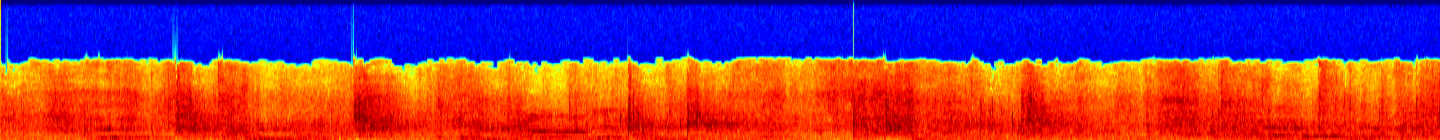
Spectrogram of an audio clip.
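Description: Young players shout and call out across an echoing rink.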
